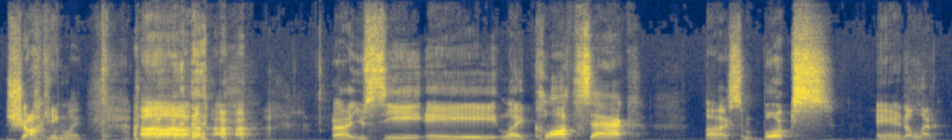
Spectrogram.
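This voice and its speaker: Clear casual man running a tabletop game. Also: medium pitch, drawn-out words, long pauses, fairly bright tone. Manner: playful banter with players. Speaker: game master.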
